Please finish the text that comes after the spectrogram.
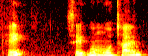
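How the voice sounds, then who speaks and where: A middle-aged woman, a singing teacher, slowly explaining pronunciation while reading from sheets in a small room at home. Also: on the low side, vocal fry. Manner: slow careful enunciation with spoken explanations. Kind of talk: pronunciation lesson read from sheets.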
